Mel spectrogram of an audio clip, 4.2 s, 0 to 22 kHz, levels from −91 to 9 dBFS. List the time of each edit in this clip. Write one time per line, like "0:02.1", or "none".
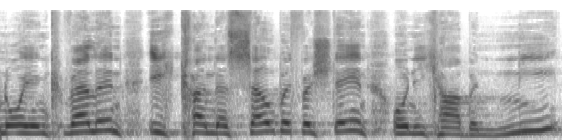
0:02.2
